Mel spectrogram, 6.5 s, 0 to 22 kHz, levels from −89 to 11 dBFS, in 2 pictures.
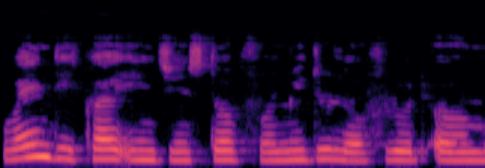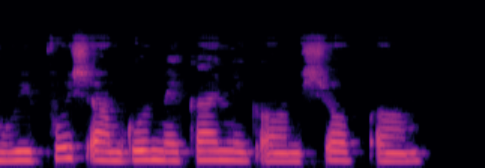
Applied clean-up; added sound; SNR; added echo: none; none; none; none.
